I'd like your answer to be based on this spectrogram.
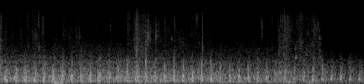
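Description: A helicopter's rotor throbs in a steady, fast chopping pulse, moderately close and continuous throughout, without any talking over it.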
